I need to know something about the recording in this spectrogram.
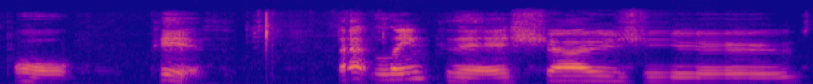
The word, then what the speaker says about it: Paul Piff: I know his name is pronounced Paul Piff.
